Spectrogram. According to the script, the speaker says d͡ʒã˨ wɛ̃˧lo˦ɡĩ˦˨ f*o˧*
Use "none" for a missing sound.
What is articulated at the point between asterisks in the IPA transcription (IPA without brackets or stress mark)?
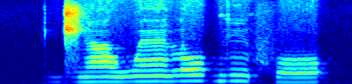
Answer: o˧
